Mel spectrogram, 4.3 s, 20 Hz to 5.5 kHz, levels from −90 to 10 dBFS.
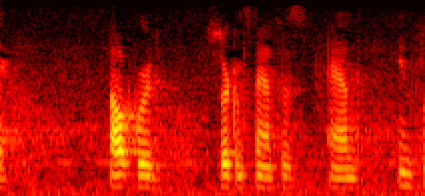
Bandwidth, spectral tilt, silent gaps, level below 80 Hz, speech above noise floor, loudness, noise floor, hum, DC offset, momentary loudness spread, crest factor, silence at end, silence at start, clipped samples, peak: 5.2 kHz; -9.5 dB/octave; none; -54 dBFS; 23 dB; -23 LUFS; -46 dBFS; none; under 0.1%; 26 LU; 24 dB; 0 s; 0 s; under 0.1%; -2 dBFS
